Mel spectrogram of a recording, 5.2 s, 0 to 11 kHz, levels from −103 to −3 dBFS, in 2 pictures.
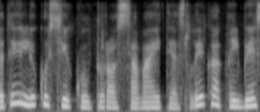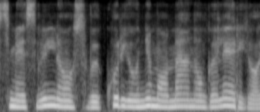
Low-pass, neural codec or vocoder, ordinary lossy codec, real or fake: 9.9 kHz; codec, 44.1 kHz, 7.8 kbps, Pupu-Codec; Opus, 16 kbps; fake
